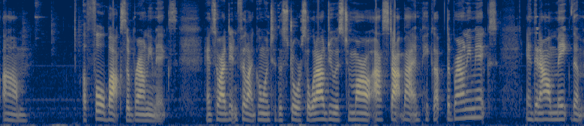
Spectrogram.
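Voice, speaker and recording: A woman's voice: on the low side, bright, forceful tone. A woman home cook talking casually to her viewers as she narrates her vlog in a kitchen. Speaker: home cooking vlogger.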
